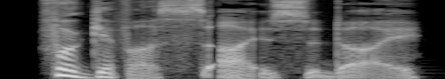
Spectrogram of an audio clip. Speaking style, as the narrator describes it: he murmured

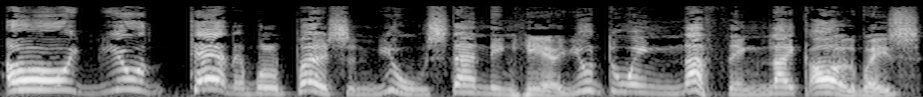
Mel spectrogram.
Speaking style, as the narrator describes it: The woman, broad, middle-aged, suddenly began to yell at him in a high voice

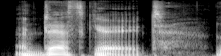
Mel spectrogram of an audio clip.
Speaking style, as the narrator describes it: Loghain said, his voice tinged with distaste

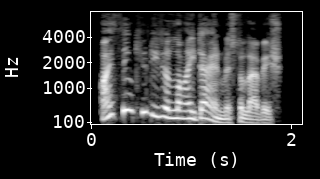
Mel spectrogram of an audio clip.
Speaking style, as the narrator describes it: said Moist cheerfully

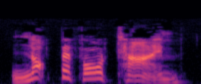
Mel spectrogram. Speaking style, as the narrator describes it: she snapped

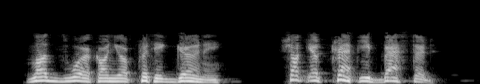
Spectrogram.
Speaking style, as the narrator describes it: young Tom burst out, his voice high with rage and pain

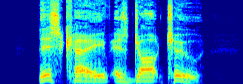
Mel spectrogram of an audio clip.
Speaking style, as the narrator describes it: said the hound

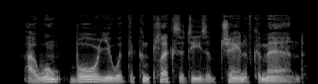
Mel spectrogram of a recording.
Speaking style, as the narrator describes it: Mace said

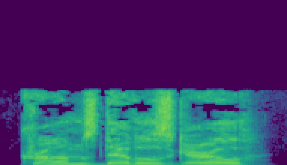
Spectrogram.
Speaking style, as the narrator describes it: he grunted

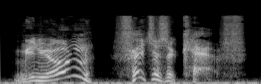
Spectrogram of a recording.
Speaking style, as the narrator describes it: barked

